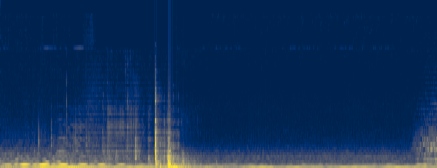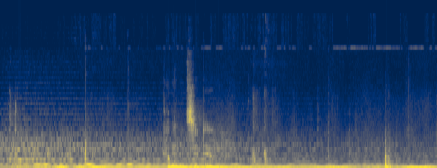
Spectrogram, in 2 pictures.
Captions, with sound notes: (lock clicks) - Come in and sit down.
